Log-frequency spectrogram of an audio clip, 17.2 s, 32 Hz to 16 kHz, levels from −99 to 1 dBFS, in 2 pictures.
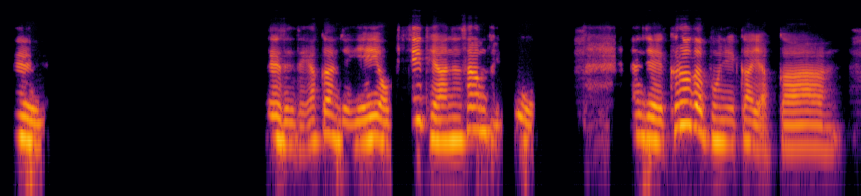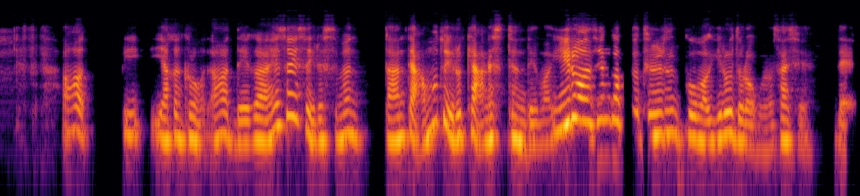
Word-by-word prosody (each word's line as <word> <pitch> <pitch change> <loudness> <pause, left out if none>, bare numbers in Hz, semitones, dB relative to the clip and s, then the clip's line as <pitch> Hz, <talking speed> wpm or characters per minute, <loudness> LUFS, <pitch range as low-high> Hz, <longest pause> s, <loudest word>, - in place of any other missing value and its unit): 네. 205 -3 +3 2.4
네네네. 170 -7 -2
약간 190 +5 -1
이제 175 -2 -4
예의 185 +4 +2
없이 195 - 0
대하는 190 - +1
사람도 260 +2 0
있고. 410 +8 -7 1.0
인제 195 -5 0
그러다 285 -4 +2
보니까 180 -3 -4
약간 155 -1 -4 0.8
아 - - -2 0.3
이 220 0 -8 0.2
약간 200 +1 0
그런 195 -1 -1
것 170 - -11
같아. 205 +4 -4
'아 225 - -1
내가 180 0 0
회사에서 340 -1 +2
일했으면 195 +2 -3 0.2
나한테 190 +2 +2
아무도 350 +1 +2
이렇게 215 0 +2
안 185 - +4
했을 205 +1 +1
텐데.' 185 -6 0
막 175 +4 -10
이런 340 +7 +8
생각도 365 +5 -1
들고 220 -1 -1
막 180 -1 -1
이러더라고요 175 -10 0
사실. 185 +3 -4 0.2
네. - - -8
200 Hz, 285 characters per minute, -23 LUFS, 180-235 Hz, 2.4 s, 이런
